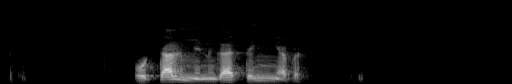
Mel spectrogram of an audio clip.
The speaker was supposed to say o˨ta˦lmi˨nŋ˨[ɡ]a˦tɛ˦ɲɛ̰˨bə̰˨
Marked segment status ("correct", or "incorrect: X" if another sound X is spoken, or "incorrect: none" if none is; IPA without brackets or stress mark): correct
